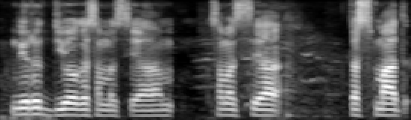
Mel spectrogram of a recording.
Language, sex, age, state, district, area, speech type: Sanskrit, male, 18-30, Karnataka, Chikkamagaluru, rural, spontaneous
